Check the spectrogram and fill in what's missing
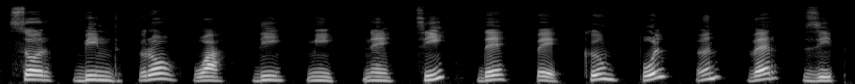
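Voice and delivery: very slow, each syllable separated. Shown as a demonstration. Teacher counting verse syllables on fingers, syllable by syllable. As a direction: count out the syllables one at a time. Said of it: "Și să nu uităm de degete".

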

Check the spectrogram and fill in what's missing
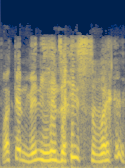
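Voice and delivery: laughing. Real, not acted. Laughing curse at game enemies.

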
